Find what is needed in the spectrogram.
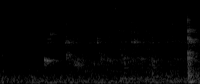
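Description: Faint trickle and drips of vinegar poured from a small glass into a glass of baking-soda water, with a few light ticks and one sharper click near the end.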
